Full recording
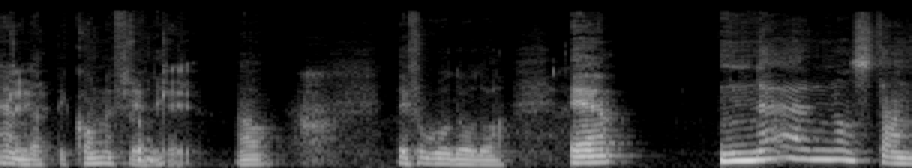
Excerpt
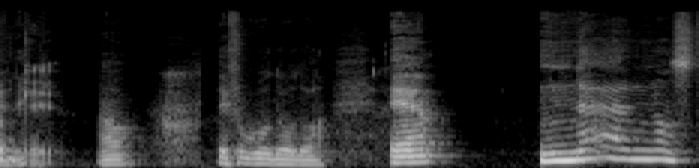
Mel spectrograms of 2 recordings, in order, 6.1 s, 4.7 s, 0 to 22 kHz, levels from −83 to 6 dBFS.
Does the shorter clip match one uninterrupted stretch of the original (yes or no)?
no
